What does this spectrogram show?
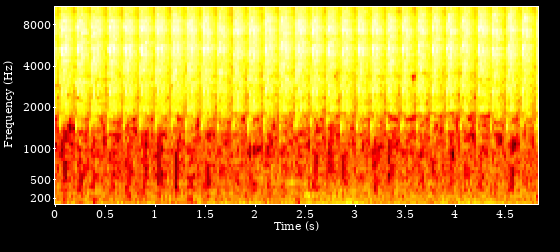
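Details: Lovebird performing ngekek, a long drawn-out chatter; harsh, high, buzzy pulses repeated very evenly about three times per second without a break.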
